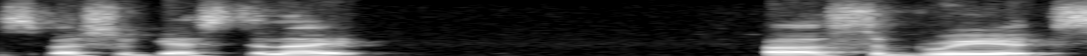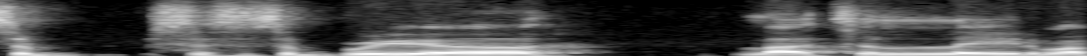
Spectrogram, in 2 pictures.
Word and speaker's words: Lataillade: just myself and special guest tonight, Sister Sabria Lataillade. Am I pronouncing that right? Sabria Lataillade. Lataillade.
